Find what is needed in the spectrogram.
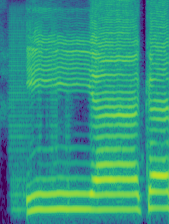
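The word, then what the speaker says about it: إِيَّاكَ: Iyyaka na'budu wa hati-hati ya. Sifat tasydid dia harus mensukunkan huruf yang dibacanya dulu. Iyyaka, bukan iyyaka tapi iyyaka na'budu wa iyyaka.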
